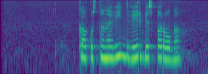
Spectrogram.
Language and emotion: Russian, neutral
